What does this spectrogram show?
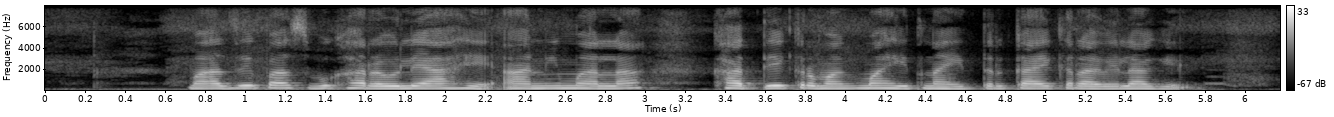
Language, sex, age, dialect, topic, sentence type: Marathi, female, 25-30, Standard Marathi, banking, question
